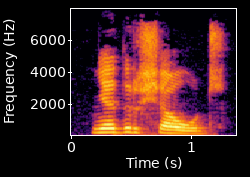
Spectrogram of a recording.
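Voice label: "недырся удж", Komi-Zyrian, female; kpv audio dict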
